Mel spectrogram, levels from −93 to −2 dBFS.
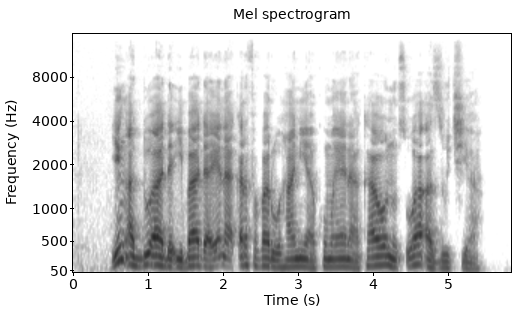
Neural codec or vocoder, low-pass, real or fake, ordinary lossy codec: vocoder, 48 kHz, 128 mel bands, Vocos; 14.4 kHz; fake; none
